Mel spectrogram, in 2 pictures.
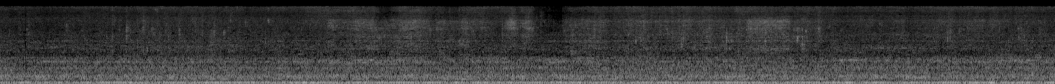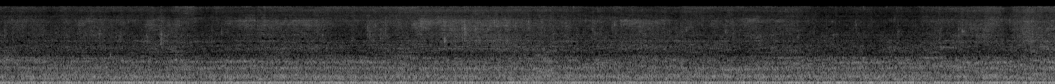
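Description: Water running from a handheld shower sprayer, spraying steadily onto a dog's wet coat and into the bathtub, with a low hum underneath.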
